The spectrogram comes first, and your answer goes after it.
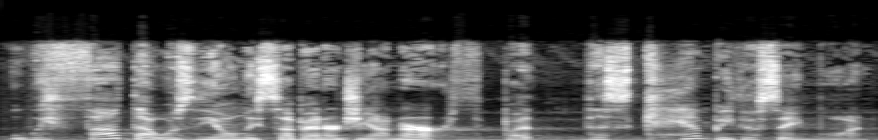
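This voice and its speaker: A woman's voice: a little high, big pitch swings, moderate pace, slight background noise. An actress voicing a smart, sensible teenage girl in a video game, earnest and reasoning. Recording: game audio with long reverb. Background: music.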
